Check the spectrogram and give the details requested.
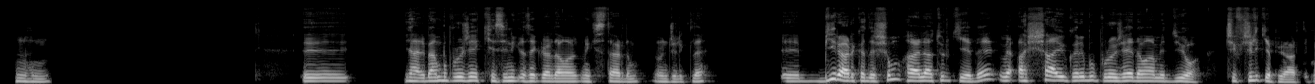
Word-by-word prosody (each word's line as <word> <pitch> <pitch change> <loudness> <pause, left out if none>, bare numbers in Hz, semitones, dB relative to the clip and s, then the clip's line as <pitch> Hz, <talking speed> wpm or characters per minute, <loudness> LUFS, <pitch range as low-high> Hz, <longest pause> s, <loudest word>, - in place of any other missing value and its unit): Hı - - -5
hı. 130 0 -5 2.5
Iıı, 155 0 -1 0.5
yani, 160 -2 0
ben 165 +2 +2
bu - - +2
projeye 175 0 +1
kesinlikle 160 -1 -1
tekrar 150 -1 +1
devam 140 0 +3
etmek 135 -1 -5
isterdim, 135 -2 -2
öncelikle. 135 +2 -5 0.7
Eee, 145 -1 -1
bir 145 - +1
arkadaşım 165 +7 +3
hâlâ 170 -3 +4
Türkiye'de 175 +4 -1
ve 180 0 +1
aşağı 180 +3 +2
yukarı 180 +1 +2
bu 190 - -2
projeye 165 0 +3
devam 160 -1 +2
ediyor. 140 -5 -1 0.2
Çiftçilik 175 +4 -4
yapıyor 130 -5 0
artık 115 +1 -5
155 Hz, 130 wpm, -22 LUFS, 140-170 Hz, 2.5 s, hâlâ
